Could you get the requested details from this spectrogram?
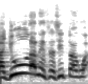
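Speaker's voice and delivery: mock, high-pitched crying out. Acting out a dried-up deer calling for water: deer shouting for help. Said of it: "y comienza a gritar".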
